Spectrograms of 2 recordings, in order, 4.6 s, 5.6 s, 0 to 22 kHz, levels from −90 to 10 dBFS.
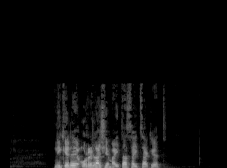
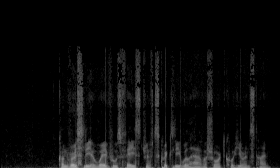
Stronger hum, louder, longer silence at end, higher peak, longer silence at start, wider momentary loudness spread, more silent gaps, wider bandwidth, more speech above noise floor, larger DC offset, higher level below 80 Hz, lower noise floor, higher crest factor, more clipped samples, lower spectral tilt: neither; first, -28 LUFS vs -37 LUFS; first, 1.4 s vs 0.2 s; first, -10 dBFS vs -18 dBFS; about the same, 1.1 s vs 1.2 s; about the same, 11 LU vs 12 LU; neither; second, 11.5 kHz vs 16 kHz; first, over 63 dB vs 35 dB; neither; second, -80 dBFS vs -50 dBFS; first, under -90 dBFS vs -71 dBFS; about the same, 20 dB vs 20 dB; neither; about the same, -5.5 dB/octave vs -6.5 dB/octave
